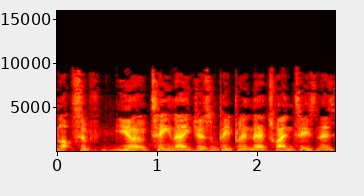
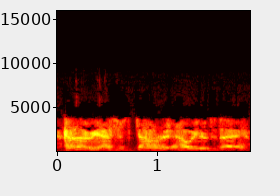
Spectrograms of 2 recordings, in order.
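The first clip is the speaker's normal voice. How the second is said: creaky, rough-edged, put-on upper-crust posh accent; 4 semitones higher than usual. Calling in to a radio show as Gary: posh voice. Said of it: "it was a good posh voice".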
